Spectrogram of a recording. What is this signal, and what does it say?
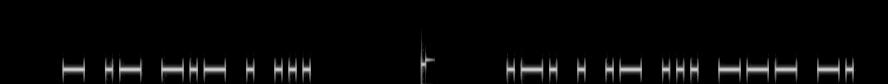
Morse code, heard as a keyed tone, about 17 wpm, 700 Hz. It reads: TAKES REASON
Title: Sets of 5 Words Encore - New Word Drill - 17wpm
